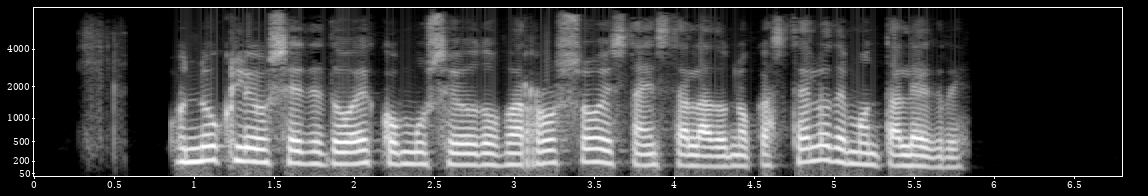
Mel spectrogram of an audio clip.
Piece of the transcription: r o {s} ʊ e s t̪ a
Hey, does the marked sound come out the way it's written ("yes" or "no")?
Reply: yes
